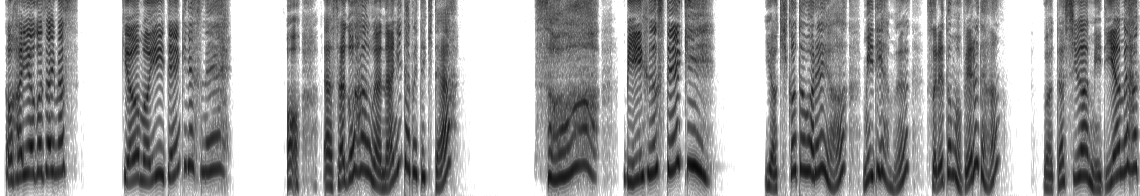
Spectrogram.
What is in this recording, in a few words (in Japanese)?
takame yasasii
